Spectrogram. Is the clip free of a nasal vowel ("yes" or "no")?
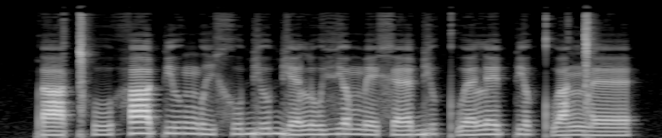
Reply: yes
